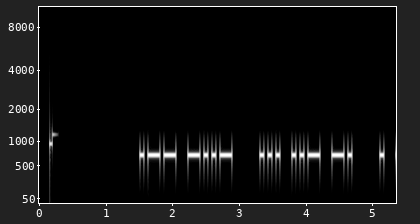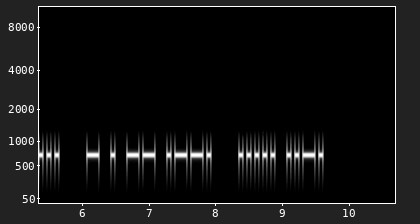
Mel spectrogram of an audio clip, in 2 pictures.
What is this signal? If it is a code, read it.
Morse code, heard as a keyed tone, about 20 wpm, 700 Hz. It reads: WX SUN ES TEMP 5F
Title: Practice QSO - Exchange 2 - Info - 20wpm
